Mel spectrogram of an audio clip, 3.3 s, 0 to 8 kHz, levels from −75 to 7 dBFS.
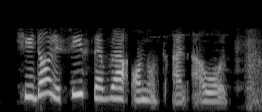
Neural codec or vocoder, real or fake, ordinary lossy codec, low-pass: none; real; AAC, 16 kbps; 7.2 kHz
